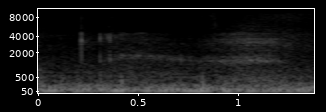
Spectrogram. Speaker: Шума ми майже не чуємо. Ось що таке шум в роботі вентиляційної системи.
